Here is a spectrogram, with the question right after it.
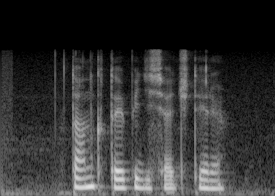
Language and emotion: Russian, neutral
